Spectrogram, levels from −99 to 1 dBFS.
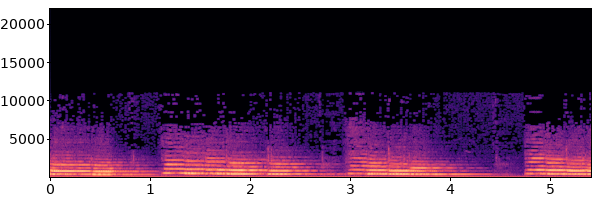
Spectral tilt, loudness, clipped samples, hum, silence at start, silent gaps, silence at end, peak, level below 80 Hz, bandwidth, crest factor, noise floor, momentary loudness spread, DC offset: -5 dB/octave; -19 LUFS; under 0.1%; none; 0 s; none; 0 s; -4 dBFS; -46 dBFS; 7.6 kHz; 14 dB; -40 dBFS; 16 LU; 2%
